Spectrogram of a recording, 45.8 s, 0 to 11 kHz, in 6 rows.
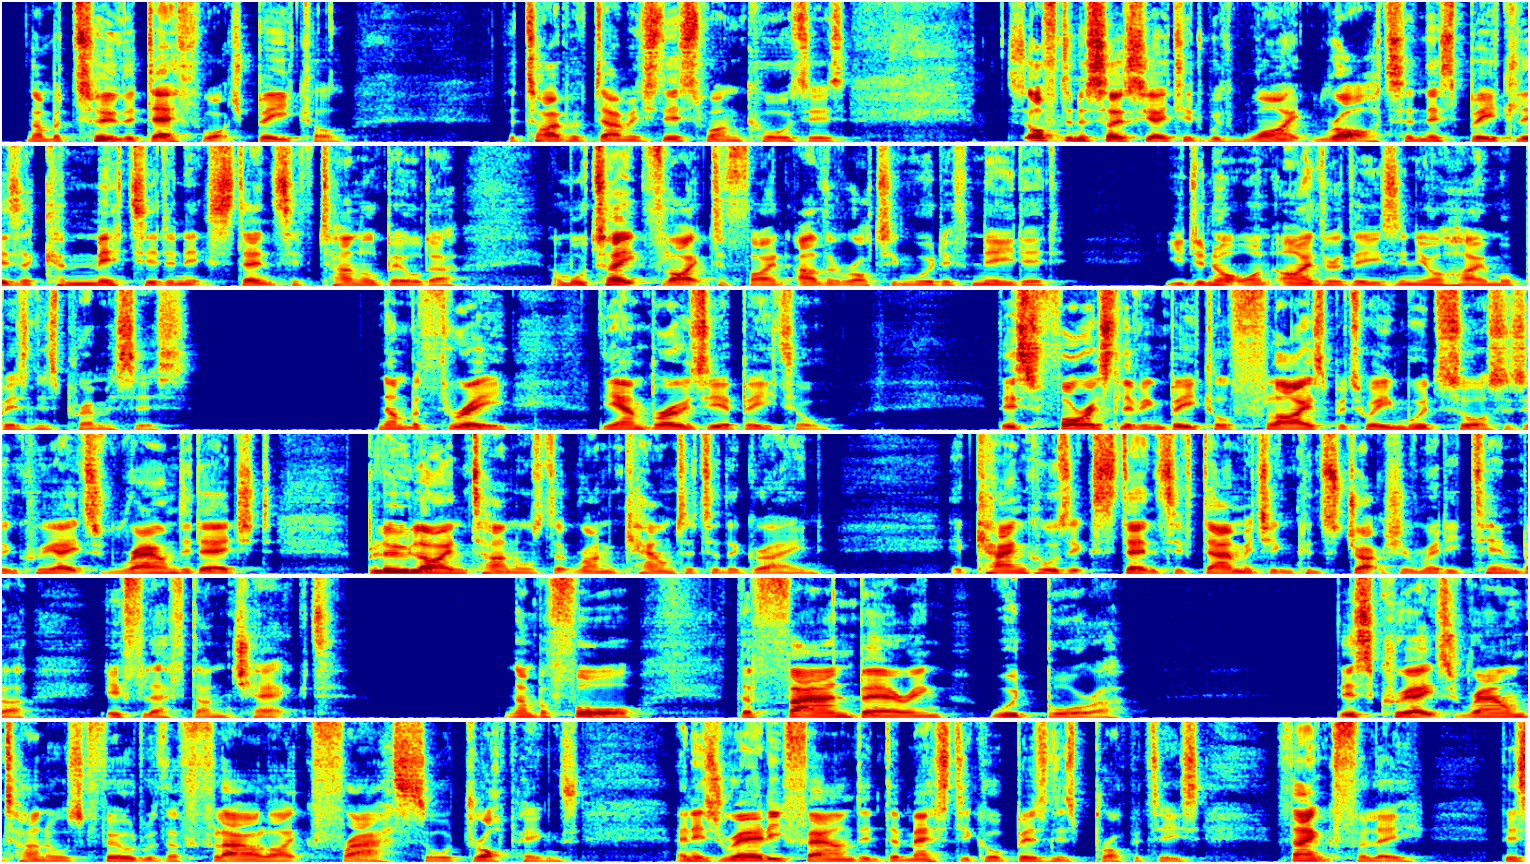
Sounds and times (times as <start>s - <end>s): Speech: 0.1s - 1.8s, 2.5s - 4.3s, 5.0s - 16.3s, 17.1s - 19.5s, 20.2s - 27.0s, 27.6s - 32.3s, 33.0s - 36.2s, 37.2s - 45.7s.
